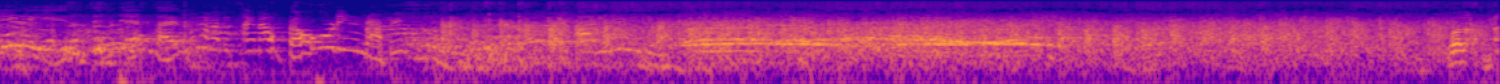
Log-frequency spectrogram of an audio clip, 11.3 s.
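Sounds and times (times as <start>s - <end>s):
speech: 0.7s - 5.6s
crowd applauding: 3.2s - 11.2s.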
